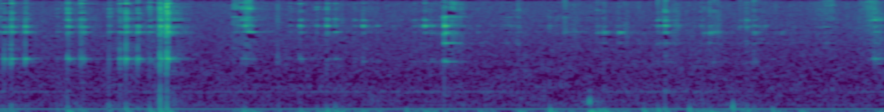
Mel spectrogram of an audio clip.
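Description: A medium glazed ceramic mug shaped like a green and white frog, with a handle, hollow and apparently empty, is held in both hands and tapped on its body with short fingernails and fingertips. The result is a run of quick, light clinks and ticks with bright edges and very short ring, heard over a steady low hum.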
